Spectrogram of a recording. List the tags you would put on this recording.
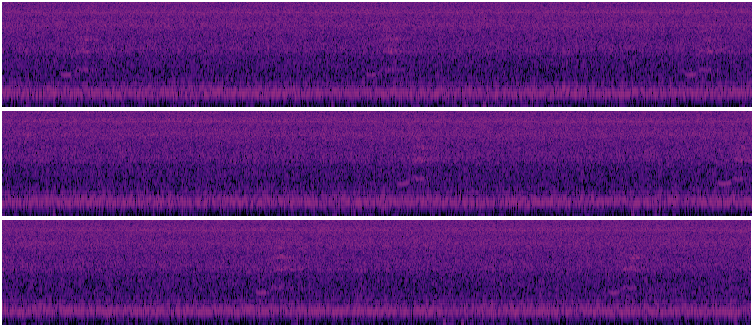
Soundscapes > Nature
field-recording Dendrophone natural-soundscape data-to-sound modified-soundscape alice-holt-forest artistic-intervention soundscape sound-installation phenological-recording raspberry-pi weather-data nature

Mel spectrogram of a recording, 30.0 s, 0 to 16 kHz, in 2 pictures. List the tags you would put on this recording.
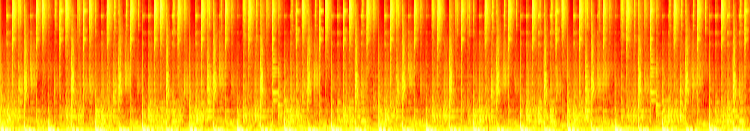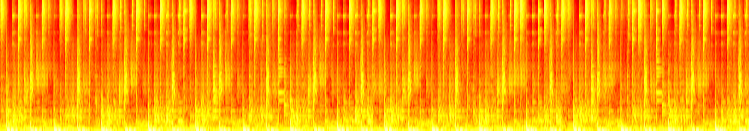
Music > Multiple instruments
compressed loop guitar spaced electronic reverb 127 techno

